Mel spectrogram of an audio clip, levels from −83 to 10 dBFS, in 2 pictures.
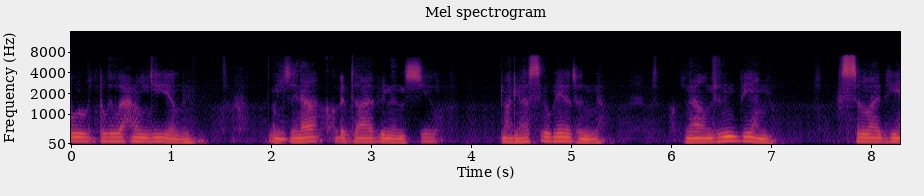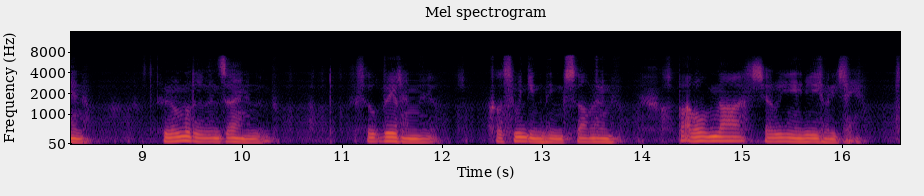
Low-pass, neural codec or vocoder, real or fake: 7.2 kHz; codec, 16 kHz, 0.5 kbps, FreqCodec, larger model; fake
